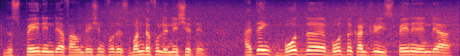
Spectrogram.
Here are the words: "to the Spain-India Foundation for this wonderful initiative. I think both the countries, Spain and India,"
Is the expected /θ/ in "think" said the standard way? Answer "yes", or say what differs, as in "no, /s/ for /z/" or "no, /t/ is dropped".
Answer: no, /t/ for /θ/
